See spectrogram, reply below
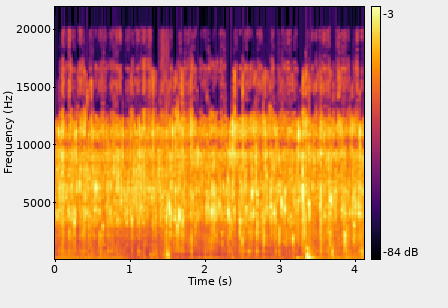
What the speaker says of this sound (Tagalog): Luto tayo ng talong.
